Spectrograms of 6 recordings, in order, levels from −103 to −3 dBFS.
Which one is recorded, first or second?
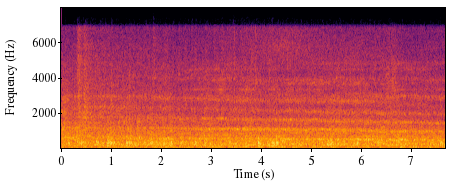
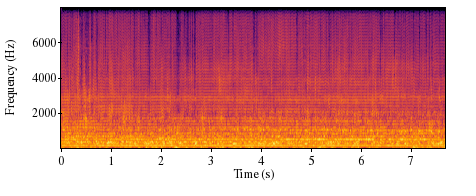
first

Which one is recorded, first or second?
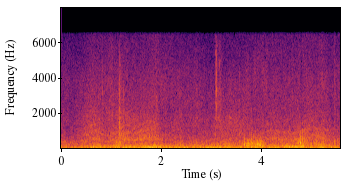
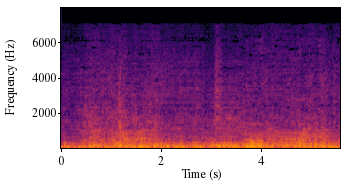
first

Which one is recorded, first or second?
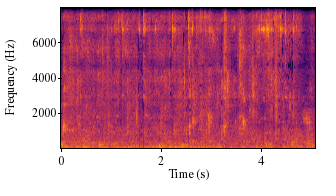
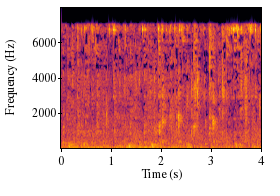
second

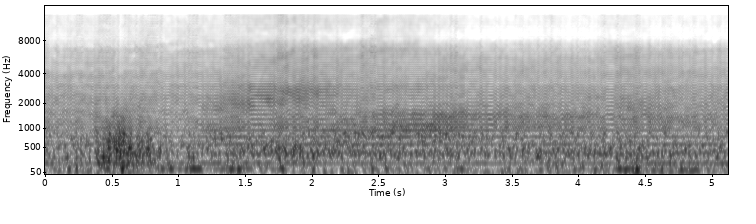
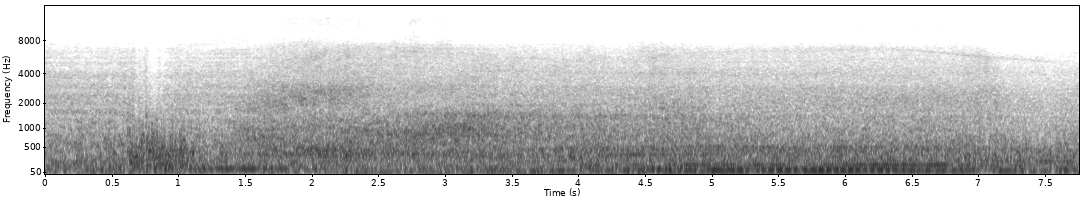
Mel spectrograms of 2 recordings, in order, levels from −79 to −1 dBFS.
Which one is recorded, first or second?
second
